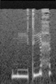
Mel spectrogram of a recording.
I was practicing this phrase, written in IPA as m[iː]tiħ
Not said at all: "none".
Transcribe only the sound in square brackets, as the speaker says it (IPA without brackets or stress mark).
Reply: iː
